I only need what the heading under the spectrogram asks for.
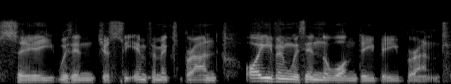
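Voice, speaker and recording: This man speaks with an English accent at a moderate pace, his pitch fairly low with ordinary variation. The sound is dry and close, with no echo. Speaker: database consultant. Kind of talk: technical presentation. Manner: hesitant, many ums.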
